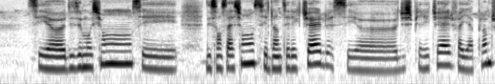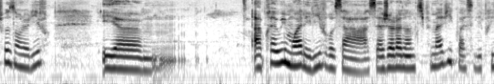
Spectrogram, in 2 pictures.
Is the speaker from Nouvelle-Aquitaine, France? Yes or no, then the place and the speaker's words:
yes; Aixe-sur-Vienne, Nouvelle-Aquitaine, France; j'ai grandi à Aix-sur-Vienne jusqu'à 18 ans. Après, je suis partie pendant 10 ans pour faire les études, les premiers boulots, donc en France et à l'étranger. Et j'ai eu très envie de revenir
